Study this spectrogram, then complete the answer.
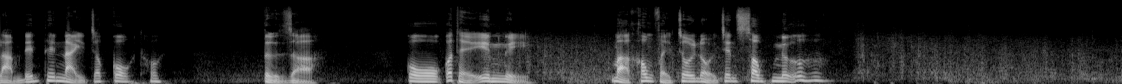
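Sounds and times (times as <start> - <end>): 
speech: 0.0 - 1.7, 2.6 - 3.2, 4.1 - 5.5, 6.1 - 8.4
heavy rain: 0.0 - 11.2
thunder: 5.1 - 7.4, 8.5 - 11.2.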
